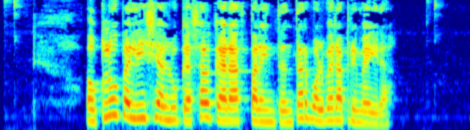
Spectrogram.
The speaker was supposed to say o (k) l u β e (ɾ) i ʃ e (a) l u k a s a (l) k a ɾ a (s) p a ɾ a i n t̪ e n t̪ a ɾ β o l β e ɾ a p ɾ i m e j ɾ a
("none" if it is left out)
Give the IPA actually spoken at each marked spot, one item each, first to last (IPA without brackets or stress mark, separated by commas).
k, l, a, l, θ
